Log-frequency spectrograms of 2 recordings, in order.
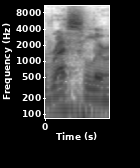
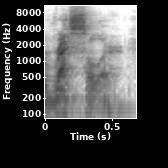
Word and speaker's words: wrestler: wrestle he was a wrestler in his youth a wrestler w-r-e-s-t-l-e-r actually a difficult word to spell wrestler why does it have a w the t is silent go figure but he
